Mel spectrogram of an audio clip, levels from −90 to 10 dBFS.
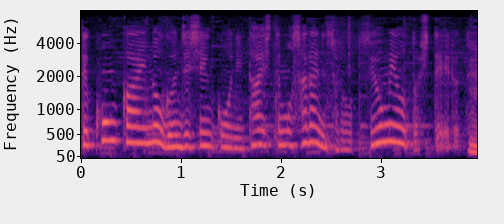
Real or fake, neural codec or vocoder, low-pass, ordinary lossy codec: real; none; 7.2 kHz; none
